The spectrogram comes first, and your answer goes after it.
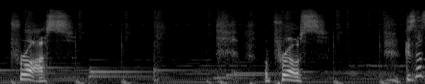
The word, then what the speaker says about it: proc: it's I pronounce it proc p r o c even though the word is procedural with an S but you say it with a K when it's shortening that so because a fairly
